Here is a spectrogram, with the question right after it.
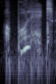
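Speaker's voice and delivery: high, whispered disbelief; horrified whispered echo; frightened whisper. A narrator's reading. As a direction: breathe it as a scared question. Terrified girl echoes the threat.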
